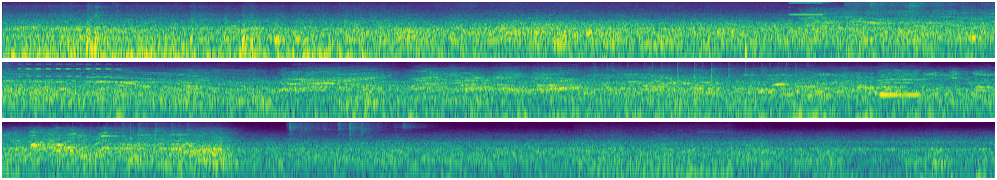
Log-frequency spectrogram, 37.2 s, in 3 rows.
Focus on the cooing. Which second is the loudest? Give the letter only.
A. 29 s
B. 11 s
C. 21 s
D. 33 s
B.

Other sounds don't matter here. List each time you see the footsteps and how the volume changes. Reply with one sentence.
The footsteps can't be heard in this clip.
